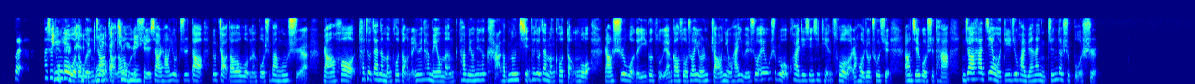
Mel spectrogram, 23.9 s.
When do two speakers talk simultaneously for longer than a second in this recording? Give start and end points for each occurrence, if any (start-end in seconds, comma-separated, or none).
1.0-2.8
